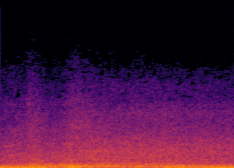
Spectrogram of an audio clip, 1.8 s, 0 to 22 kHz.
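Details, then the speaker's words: BMW E39 M5 S62B50 V8, which had spun a rod bearing and damaged the crankshaft, running after rod bearing replacement: a deep, even rev with a smooth build and no knocking; sounds great, makes lots of power; healthy engine. "sounds great makes tons of power ask us how we know there you go"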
